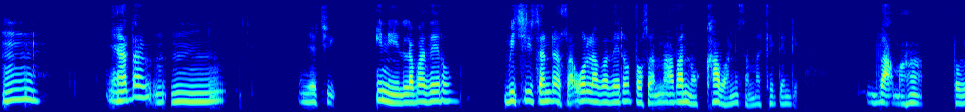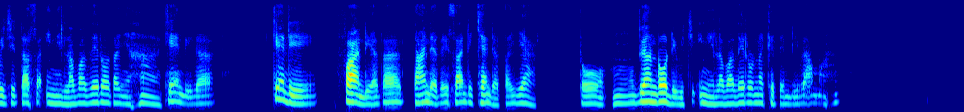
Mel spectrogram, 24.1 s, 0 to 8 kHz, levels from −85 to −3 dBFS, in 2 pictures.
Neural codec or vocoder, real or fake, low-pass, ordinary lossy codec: none; real; 7.2 kHz; AAC, 32 kbps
